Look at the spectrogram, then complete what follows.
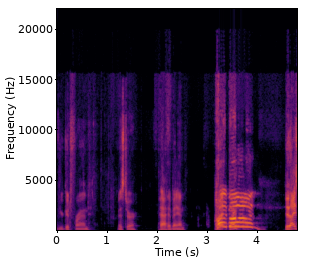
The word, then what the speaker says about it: Hiban: Pat Hiban. Hiban! Did I pronounce that? Is it pronounced correctly, Pat Hiban? No, it's Hiban.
